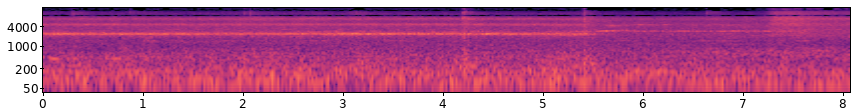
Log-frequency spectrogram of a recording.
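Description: A train passing close by with a steady heavy rumble, and a steady high-pitched wheel squeal that stops about five seconds in.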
